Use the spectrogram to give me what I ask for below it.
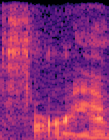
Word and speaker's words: Faria: And last game, but not least, definitely is Faria. Or Faria, rhymes with Daria.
